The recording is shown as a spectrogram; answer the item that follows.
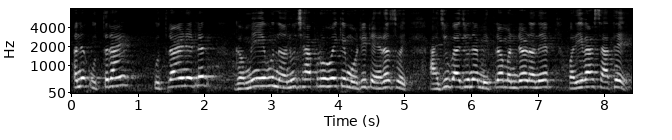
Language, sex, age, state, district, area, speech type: Gujarati, female, 45-60, Gujarat, Surat, urban, spontaneous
